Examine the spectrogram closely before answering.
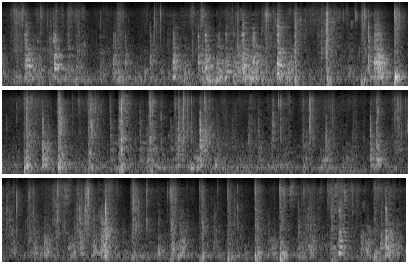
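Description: Gloved hands patting and pressing minced meat flat inside a plastic freezer bag, making irregular soft pats with the crinkle of the plastic bag and gloves.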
